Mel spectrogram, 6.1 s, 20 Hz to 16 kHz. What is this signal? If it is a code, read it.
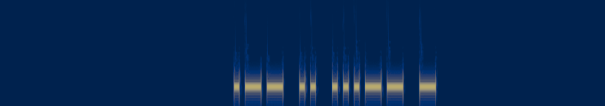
Morse code, heard as a keyed tone, about 21 wpm, 700 Hz. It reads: WI3T
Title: USA Call Signs - 4 Characters - Repeated 3x - 22wpm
